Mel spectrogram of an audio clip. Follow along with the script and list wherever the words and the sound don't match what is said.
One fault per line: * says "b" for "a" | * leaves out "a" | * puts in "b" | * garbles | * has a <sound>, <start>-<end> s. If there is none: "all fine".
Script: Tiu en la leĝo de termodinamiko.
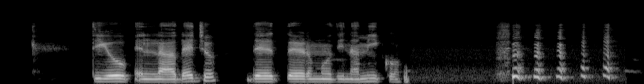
* has a laugh, 5.0-6.2 s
